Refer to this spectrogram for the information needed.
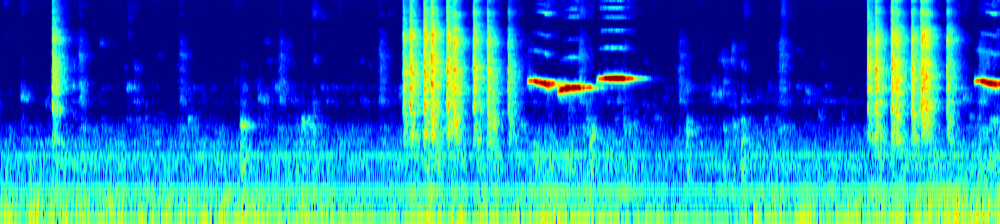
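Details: White-rumped shama from Medan given water-sound therapy; long quiet stretches broken by bursts of dry rattling chatter and a couple of brief clear whistled notes.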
